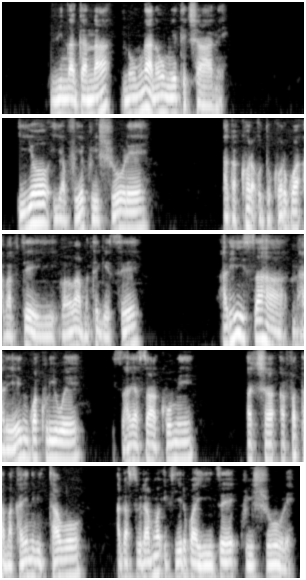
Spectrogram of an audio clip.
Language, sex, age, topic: Rundi, male, 36-49, education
